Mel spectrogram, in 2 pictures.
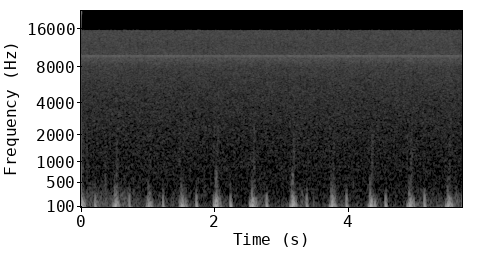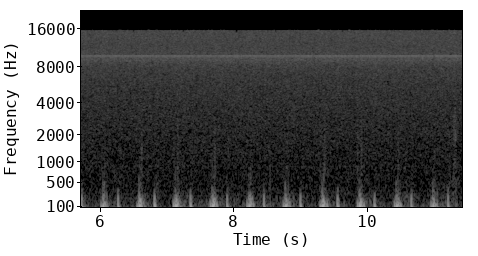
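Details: Pounding heart: fast, strong, regular heartbeat roughly 110 beats a minute with a steady low hum behind it; rapid heartbeat.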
